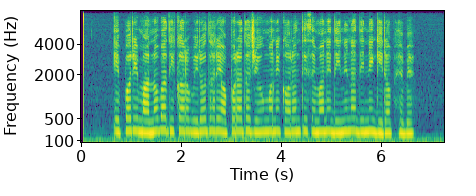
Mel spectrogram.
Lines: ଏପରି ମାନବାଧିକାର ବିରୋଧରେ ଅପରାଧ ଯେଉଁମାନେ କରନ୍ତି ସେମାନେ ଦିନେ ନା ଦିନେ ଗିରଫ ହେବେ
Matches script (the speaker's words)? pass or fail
pass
